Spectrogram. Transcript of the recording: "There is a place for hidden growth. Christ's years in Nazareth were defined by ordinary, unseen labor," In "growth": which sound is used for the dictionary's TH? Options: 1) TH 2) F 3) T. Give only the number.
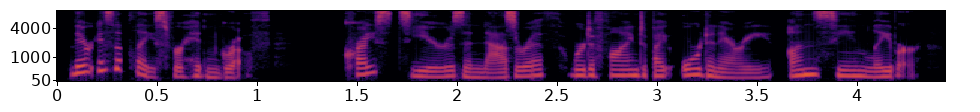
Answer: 1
